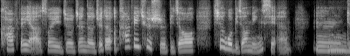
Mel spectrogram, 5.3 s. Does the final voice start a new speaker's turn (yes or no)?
no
